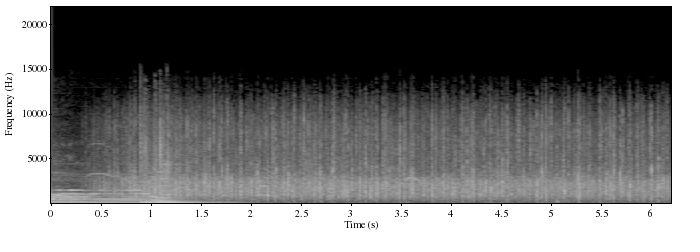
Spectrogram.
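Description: The last chord of a gospel song's backing music dies away about two seconds in, and steady applause follows.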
